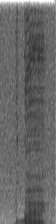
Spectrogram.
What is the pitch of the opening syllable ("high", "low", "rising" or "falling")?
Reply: low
